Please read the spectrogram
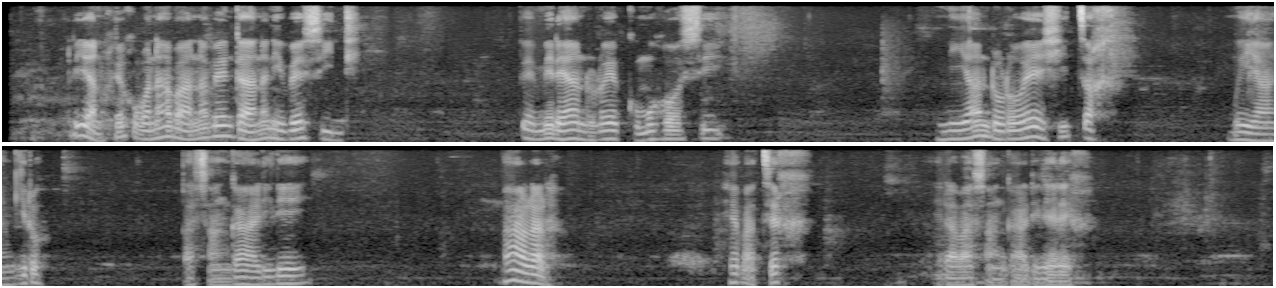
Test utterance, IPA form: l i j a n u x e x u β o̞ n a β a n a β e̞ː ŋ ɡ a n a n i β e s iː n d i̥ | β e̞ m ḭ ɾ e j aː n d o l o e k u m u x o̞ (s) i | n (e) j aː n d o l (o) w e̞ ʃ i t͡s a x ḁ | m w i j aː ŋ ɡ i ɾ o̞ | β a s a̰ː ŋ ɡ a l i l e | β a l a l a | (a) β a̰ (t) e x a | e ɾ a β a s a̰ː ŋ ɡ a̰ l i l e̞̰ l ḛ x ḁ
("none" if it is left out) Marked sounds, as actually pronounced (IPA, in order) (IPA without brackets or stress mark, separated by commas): s, i, o, e, t͡s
